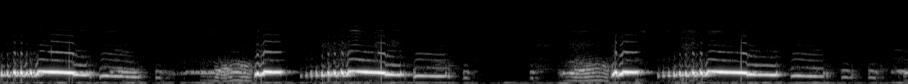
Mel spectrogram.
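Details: Barbary dove calling vigorously, used as a lure to get other doves to call: repeated rolling coos, each a short rising note followed by a long wavering purr that slides downward, in phrases about three seconds apart.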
